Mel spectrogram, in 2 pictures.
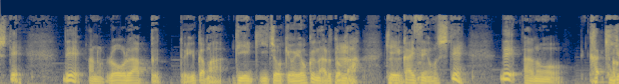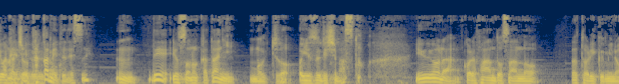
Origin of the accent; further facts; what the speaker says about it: Fukuoka, Japan; 僕ら九州の人間からすると、福岡の人間からすると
